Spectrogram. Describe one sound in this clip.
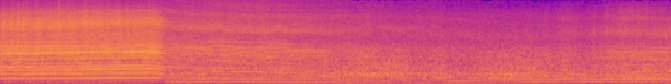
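A race car engine roars loudly at high speed, then drops lower in pitch as it slows.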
